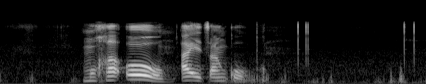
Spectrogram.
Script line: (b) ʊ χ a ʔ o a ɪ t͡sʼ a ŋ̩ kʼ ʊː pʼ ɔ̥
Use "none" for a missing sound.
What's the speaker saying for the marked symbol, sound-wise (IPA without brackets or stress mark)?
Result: m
